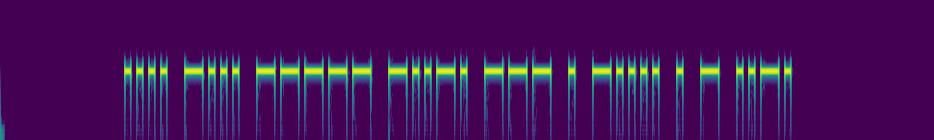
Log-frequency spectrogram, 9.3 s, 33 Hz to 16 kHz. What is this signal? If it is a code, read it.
Morse code, heard as a keyed tone, about 20 wpm, 700 Hz. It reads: HB0/OE6ETF
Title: Difficult Call Signs 20wpm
